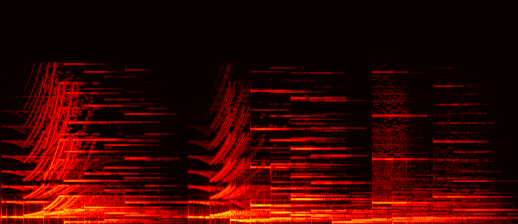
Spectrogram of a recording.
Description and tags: analog synthesizer synth electronic noise electro
analog, electro, electronic, noise, synth, synthesizer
